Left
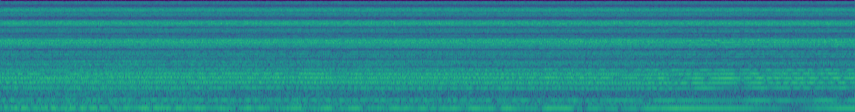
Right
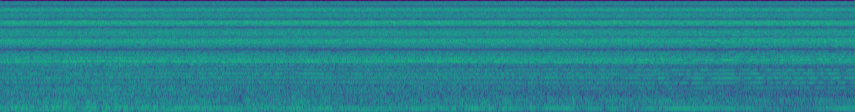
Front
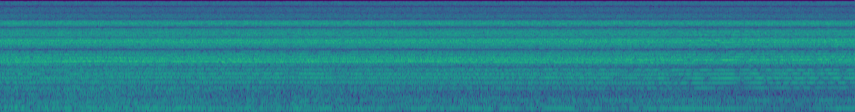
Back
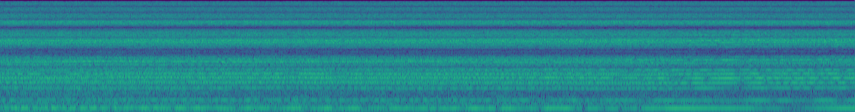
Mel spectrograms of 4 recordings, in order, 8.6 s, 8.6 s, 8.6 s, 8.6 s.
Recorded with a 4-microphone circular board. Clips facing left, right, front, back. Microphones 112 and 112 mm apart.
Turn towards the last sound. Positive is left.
turn(degrees=125)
